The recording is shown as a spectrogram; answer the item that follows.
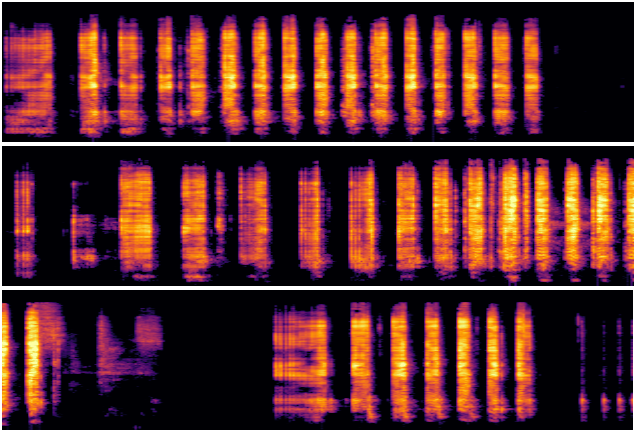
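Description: Control knobs on the apparatus's power supplies being turned in clicking steps, about four or five clicks a second, in three runs with short pauses between them. The voltage and coil current are being reset for new readings.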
